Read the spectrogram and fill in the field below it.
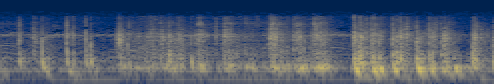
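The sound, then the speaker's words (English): Horse hoofbeats clatter in a fast, uneven run of sharp knocks, steady and fairly loud throughout, growing a little heavier toward the end, with no voices over them. “I'll get my horse and ride in with you ways.”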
